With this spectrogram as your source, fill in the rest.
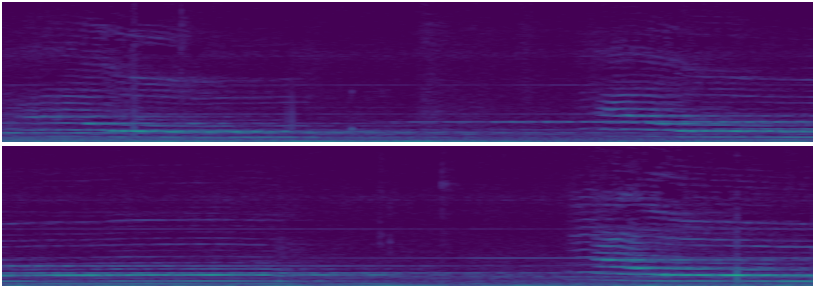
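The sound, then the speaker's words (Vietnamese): Wild cats yowl loudly in a forest: a few long, drawn-out cries with rich overtones, their pitch sliding down and wavering, and a sharper cry rising near the end. “bầy mèo hoang ở trên rừng đang kêu lên inh ỏi. Một lúc tiếng mèo kêu bắt đầu nhiều hơn”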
